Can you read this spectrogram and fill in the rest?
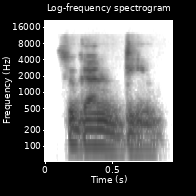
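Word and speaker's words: सुगन्धिम्: rules would still apply if there are multiple consonants first one goes left all the other ones go right Sue gun Tim gun demon sugandeem okay then we have this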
